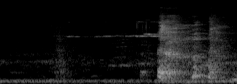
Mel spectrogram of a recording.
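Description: A person coughs about one and a half seconds in, short and loud, over a low steady hum.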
